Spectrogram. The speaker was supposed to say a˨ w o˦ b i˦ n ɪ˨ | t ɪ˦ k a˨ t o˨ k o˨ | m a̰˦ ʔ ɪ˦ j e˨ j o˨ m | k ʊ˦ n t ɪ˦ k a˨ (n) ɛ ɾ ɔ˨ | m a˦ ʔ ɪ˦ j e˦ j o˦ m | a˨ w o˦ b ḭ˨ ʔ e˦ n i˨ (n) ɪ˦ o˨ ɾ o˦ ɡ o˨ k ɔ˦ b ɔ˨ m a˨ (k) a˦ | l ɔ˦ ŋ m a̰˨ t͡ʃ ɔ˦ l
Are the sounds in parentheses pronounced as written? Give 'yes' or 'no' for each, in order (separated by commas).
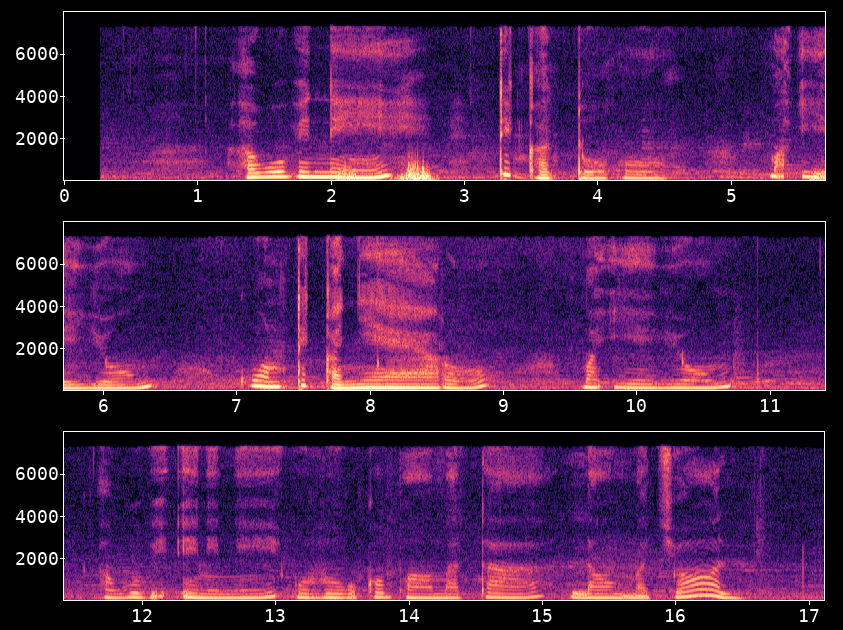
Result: no, yes, no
